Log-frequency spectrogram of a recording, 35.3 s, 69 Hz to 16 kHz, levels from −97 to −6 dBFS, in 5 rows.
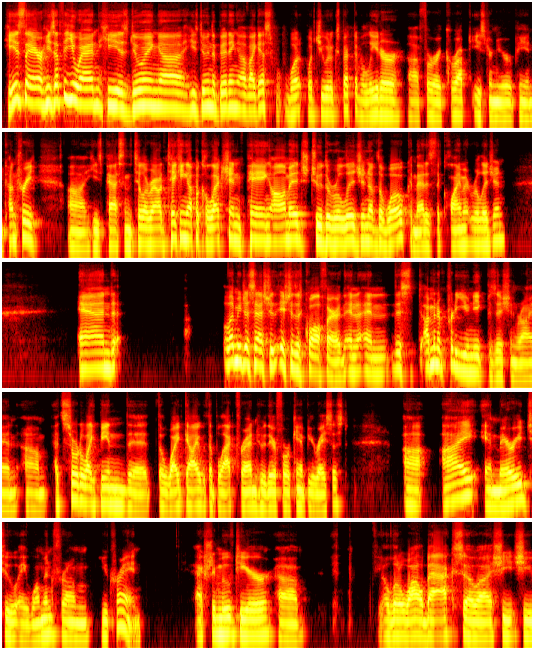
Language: English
